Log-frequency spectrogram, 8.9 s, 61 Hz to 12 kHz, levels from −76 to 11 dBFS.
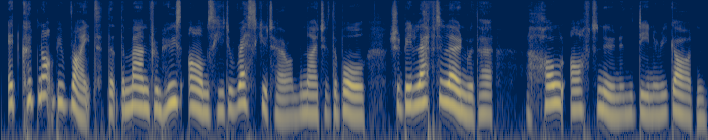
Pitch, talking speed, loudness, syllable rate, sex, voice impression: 190 Hz, 230 wpm, -19 LUFS, 5.6 syllables/s, female, very feminine, very adult-like, slightly intellectual, elegant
